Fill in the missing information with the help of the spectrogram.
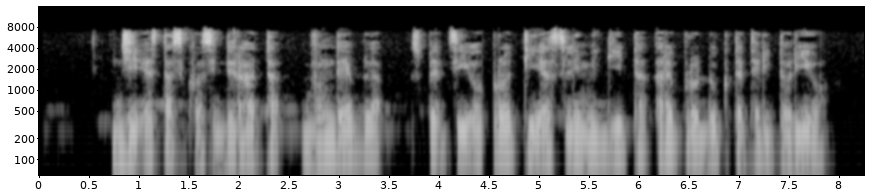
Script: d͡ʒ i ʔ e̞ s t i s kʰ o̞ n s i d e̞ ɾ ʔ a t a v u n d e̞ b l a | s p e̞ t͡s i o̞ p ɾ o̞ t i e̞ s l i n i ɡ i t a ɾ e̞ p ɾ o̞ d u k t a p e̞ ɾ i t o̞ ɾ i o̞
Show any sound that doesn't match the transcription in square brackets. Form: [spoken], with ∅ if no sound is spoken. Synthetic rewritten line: d͡ʒ i ʔ e̞ s t [a] s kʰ o̞ n s i d e̞ ɾ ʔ a t a v u n d e̞ b l a | s p e̞ t͡s i o̞ p ɾ o̞ t i e̞ s l i [m] i ɡ i t a ɾ e̞ p ɾ o̞ d u k t a [t] e̞ ɾ i t o̞ ɾ i o̞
